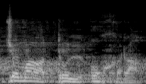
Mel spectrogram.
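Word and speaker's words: جمادى الآخرة: الثانی اصل صحیح گرامر دے لحاظ انہا صحیح تلفظ ہے جماد الاولا جماد الاخرى اتلو ہی چاہتا سنتواری زبان ہے رجب کن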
